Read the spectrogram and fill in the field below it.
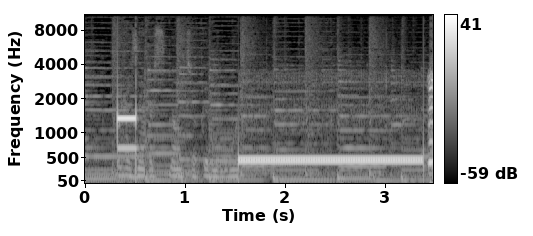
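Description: A brief high beep, then the steady buzzing ring tone of an outgoing phone call to someone picked at random, holding for about two seconds, over a faint background bed.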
